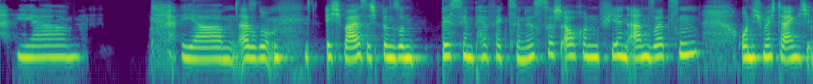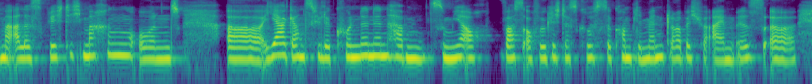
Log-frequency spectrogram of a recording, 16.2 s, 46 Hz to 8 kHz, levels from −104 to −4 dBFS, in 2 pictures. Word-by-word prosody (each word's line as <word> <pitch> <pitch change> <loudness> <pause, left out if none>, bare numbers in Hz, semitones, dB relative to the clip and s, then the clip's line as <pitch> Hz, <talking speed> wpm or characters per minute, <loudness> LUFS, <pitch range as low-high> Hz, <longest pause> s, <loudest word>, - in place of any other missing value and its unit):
Ja. 240 -1 -2 1.1
Ja, 215 -2 0
also 230 0 +2
mhm, 235 0 -1 0.4
ich 250 0 -1
weiß 225 +3 +5
ich 230 -1 -2
bin 240 -1 +4
so 230 - +2
'n 230 0 +2 0.2
bisschen 255 -1 +3
perfektionistisch 240 +2 -3
auch 255 +1 0
in 245 -1 +3
vielen 250 0 +2
Ansätzen 255 +6 +2 0.4
und 235 0 +5
ich 230 - -2
möchte 245 -2 +2
eigentlich 225 +1 +2
immer 225 0 +2
alles 225 +1 -1
richtig 240 +2 -4
machen 270 +1 0
und, 215 -2 -2 0.5
äh, 215 -1 +3
ja, 275 +3 +5
ganz 245 -1 0
viele 235 -3 -2
Kundinnen 255 +1 +2
haben 225 -2 0
zu 225 +1 0
mir 230 +1 +3
auch 225 0 -4 0.2
was 230 -1 +1
auch 220 0 -4
wirklich 225 +1 -1
das 225 0 -6
größte 235 0 -5
Kompliment 230 0 -1
glaube 225 +1 -3
ich 225 0 -7
für - - -8
einen 200 +1 -1
ist, 230 +2 -3
äh 205 -1 -2
235 Hz, 170 wpm, -20 LUFS, 225-245 Hz, 1.1 s, weiß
